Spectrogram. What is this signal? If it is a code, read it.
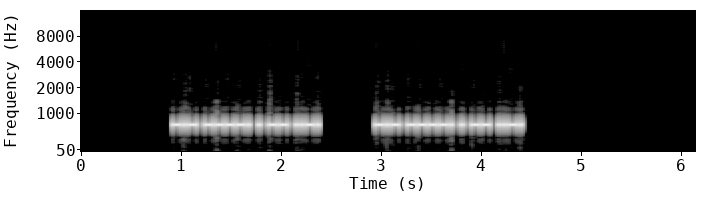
Morse code, heard as a keyed tone, about 47 wpm, 700 Hz. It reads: K9EMF K9EMF
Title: USA Call Signs - 5 Characters - Repeated 2x - 45wpm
